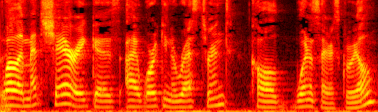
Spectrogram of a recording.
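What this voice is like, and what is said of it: Argentinian accent in English. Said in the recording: “Great accent, too.”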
